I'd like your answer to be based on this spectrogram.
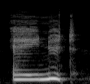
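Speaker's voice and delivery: a sharp, loud, high order to himself; commanding. Acted. Sleepy boy commanding himself to stay awake. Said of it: "Olli komensi itseään".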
